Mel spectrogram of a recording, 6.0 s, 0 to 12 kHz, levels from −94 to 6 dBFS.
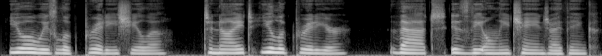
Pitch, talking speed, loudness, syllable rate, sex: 200 Hz, 170 wpm, -17 LUFS, 4.6 syllables/s, female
